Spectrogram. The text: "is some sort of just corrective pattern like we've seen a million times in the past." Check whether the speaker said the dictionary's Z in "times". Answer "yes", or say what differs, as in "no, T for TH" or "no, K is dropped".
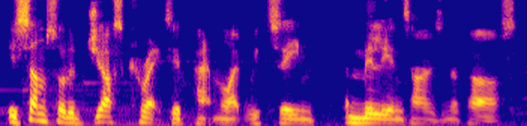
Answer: yes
